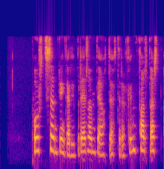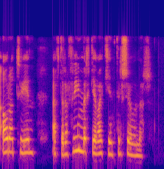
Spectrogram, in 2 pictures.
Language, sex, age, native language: Icelandic, female, 40-49, Icelandic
